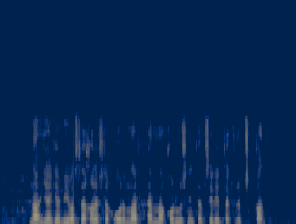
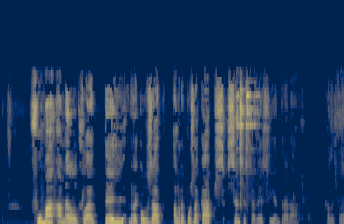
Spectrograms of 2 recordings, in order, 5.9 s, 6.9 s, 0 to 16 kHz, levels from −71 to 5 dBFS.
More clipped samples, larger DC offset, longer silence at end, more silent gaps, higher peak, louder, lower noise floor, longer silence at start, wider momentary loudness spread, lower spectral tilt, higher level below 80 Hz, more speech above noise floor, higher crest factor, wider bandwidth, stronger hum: neither; neither; first, 0.6 s vs 0 s; neither; second, -10 dBFS vs 0 dBFS; second, -33 LUFS vs -16 LUFS; first, -69 dBFS vs -47 dBFS; first, 0.6 s vs 0.15 s; second, 10 LU vs 13 LU; first, -5 dB/octave vs -3 dB/octave; second, -68 dBFS vs -62 dBFS; first, 37 dB vs 29 dB; about the same, 24 dB vs 20 dB; second, 8.2 kHz vs 11.5 kHz; neither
